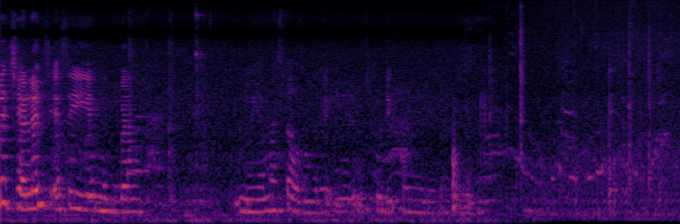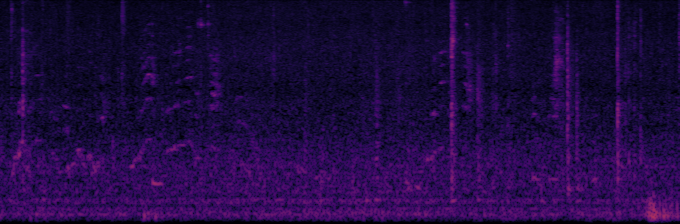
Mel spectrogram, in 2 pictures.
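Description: Young girls slurp and chew noodles.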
